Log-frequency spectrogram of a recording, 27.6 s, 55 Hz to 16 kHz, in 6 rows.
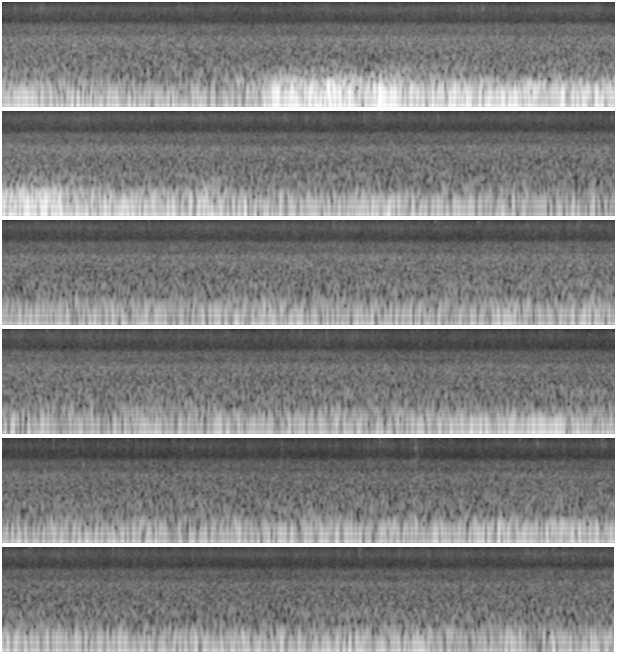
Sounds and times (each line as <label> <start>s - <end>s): Traffic Noise 0.0s - 27.5s
Thunderstorm 0.0s - 8.4s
